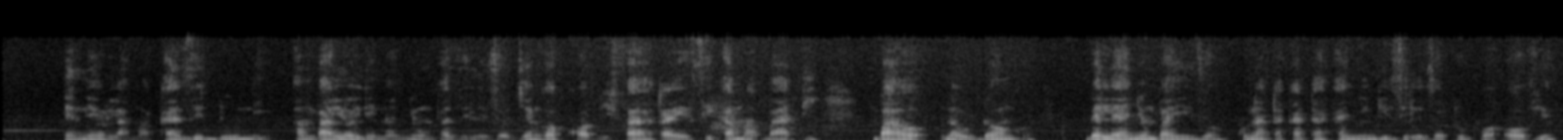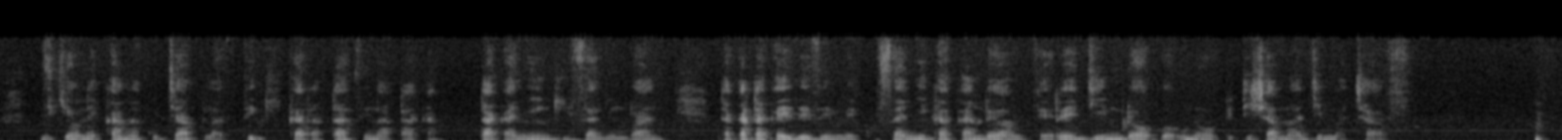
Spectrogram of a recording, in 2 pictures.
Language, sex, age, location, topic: Swahili, male, 18-24, Nairobi, government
